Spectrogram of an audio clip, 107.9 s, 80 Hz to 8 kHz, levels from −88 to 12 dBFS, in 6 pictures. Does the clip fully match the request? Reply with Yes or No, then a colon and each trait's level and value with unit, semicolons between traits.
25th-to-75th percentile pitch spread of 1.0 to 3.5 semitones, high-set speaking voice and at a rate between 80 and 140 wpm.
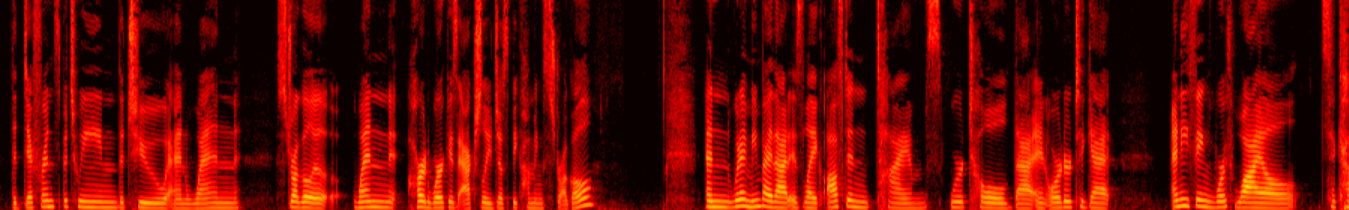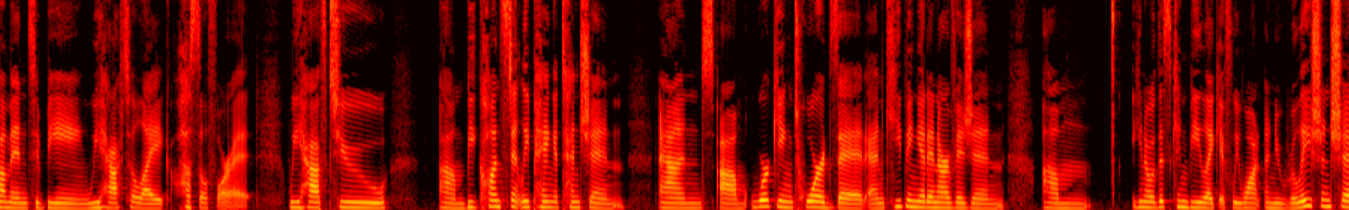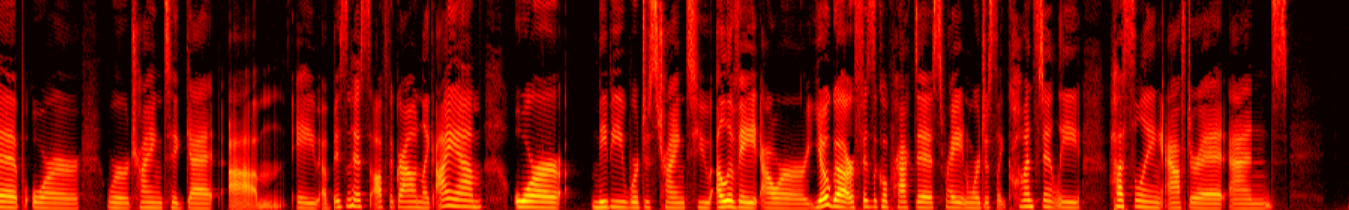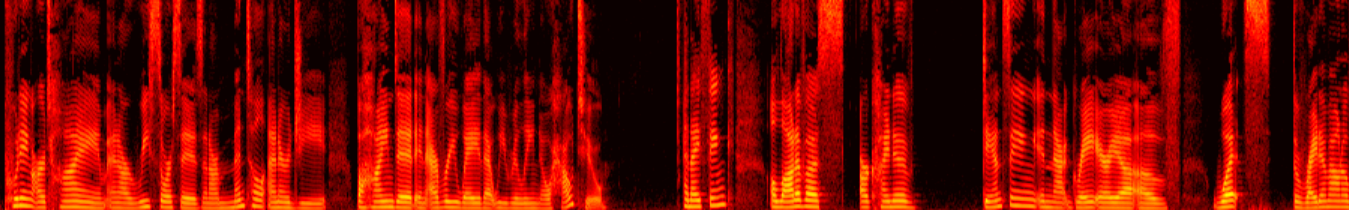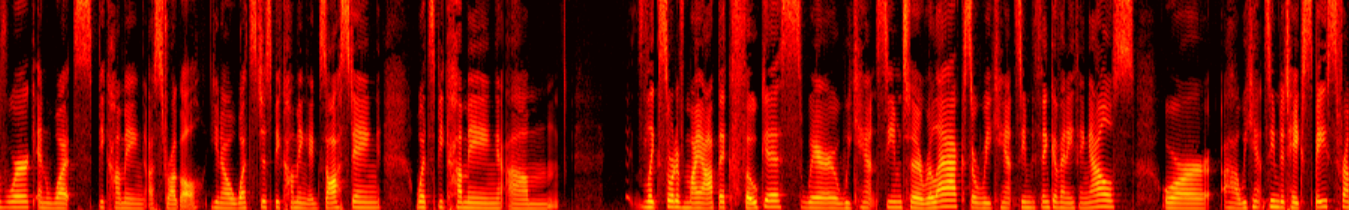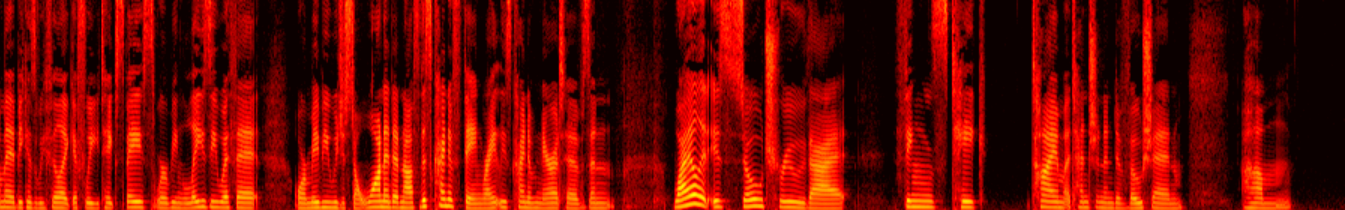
Yes: average, 2.8 semitones; high, 195 Hz; slow, 135 wpm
